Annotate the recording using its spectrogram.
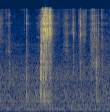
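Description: A short burst of handling noise close to the microphone about a second in, a brief clatter over faint room sound.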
